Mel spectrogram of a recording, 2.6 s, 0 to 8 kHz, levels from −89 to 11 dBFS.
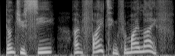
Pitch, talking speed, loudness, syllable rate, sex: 215 Hz, 185 wpm, -19 LUFS, 4.1 syllables/s, male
